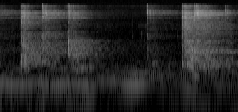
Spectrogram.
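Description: Table tennis ball clicking against table or bat, a few separate sharp hits that echo briefly in a large hall.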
